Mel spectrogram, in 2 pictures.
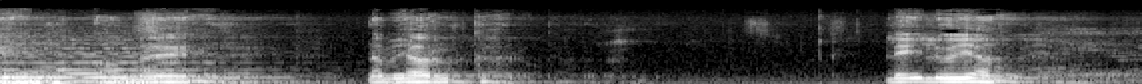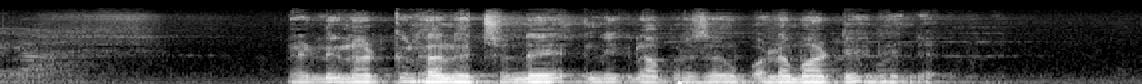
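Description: A man speaks into a microphone over loudspeakers in a large echoing hall.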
